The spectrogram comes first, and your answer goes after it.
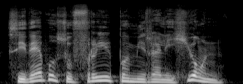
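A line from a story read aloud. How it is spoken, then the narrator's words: Plain. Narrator (Spanish): dijo Edward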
